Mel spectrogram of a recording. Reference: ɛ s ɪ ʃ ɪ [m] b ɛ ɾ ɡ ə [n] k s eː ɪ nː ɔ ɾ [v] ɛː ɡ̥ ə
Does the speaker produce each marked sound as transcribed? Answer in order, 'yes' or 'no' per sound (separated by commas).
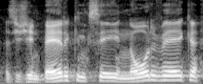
no, yes, yes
